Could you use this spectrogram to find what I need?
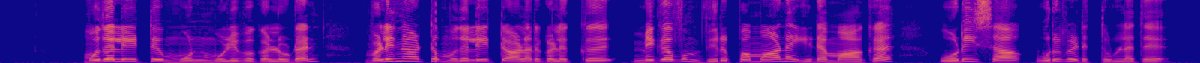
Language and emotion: Tamil, neutral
